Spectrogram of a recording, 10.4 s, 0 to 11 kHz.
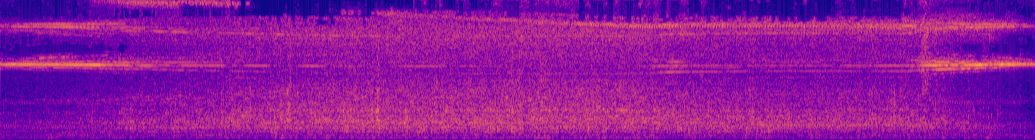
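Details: Innovatech 18-inch concrete floor grinder polisher, 230V 3HP WEG motor: steady motor hum under an even, unbroken gritty grinding roar; running normally.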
